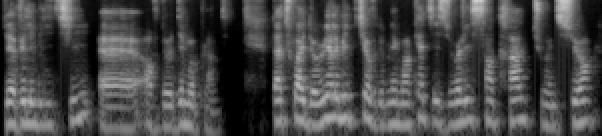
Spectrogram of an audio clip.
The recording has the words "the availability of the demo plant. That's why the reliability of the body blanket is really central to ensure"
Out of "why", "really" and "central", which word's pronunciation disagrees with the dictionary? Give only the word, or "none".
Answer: central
